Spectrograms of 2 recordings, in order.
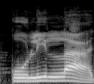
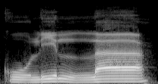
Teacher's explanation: lam jalalahnya ini kita baca tipis, kita baca tarkik. Sehingga ini kita baca qulillah seperti itu.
